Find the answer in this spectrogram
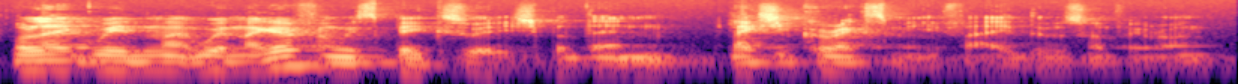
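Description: Casting: male, deep voice, casual anecdotal storyteller who reenacts conversations. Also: quick pace, gravelly, sharp tone.

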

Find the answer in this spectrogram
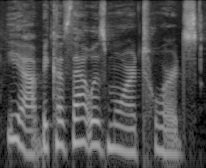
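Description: A woman's voice: medium pitch, unhurried, creaky, dark tone. A woman hosting a podcast in a conversational, affirming way. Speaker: host. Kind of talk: casual chat.

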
